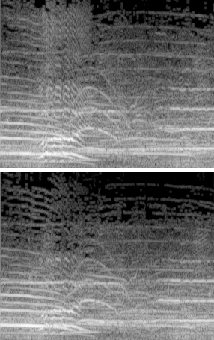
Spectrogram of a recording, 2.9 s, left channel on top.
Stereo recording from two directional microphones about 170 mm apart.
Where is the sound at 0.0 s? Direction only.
15° right (ahead or behind).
